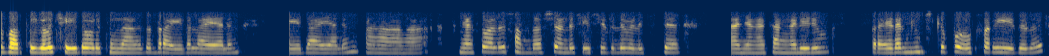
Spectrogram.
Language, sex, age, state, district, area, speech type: Malayalam, female, 30-45, Kerala, Idukki, rural, conversation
